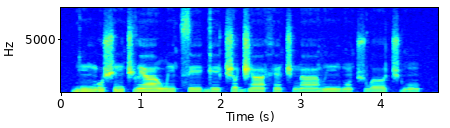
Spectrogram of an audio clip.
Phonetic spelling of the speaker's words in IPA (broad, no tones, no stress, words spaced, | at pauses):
ɡĩŋo ʃĩːt͡ʃlʲãːwĩ t͡se ɡet͡ʃʌ d͡ʒãːxɛ̃t͡ʃnãvĩː ɡõt͡ʃwʌːt͡ʃɡũ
